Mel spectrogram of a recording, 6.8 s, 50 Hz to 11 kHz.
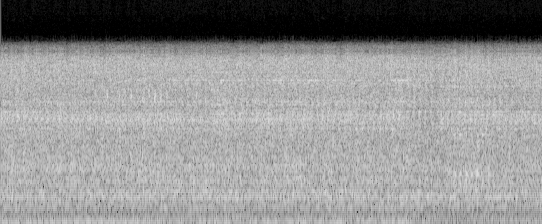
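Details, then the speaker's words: John Deere 4020 diesel tractor just restarted after clutch replacement and split reassembly, idling at about 1,000 rpm in park, a little smoky: low steady roar with uneven, choppy beat while air is worked out of the hydraulics; rough running. "Still real choppy, isn't it?"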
